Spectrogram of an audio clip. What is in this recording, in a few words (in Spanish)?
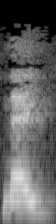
"nai", Silabas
